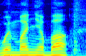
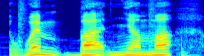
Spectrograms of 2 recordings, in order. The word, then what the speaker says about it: Wembanyama: Deuxième news de la semaine concerne Wemby, le prodige de NBA français, qui est l'athlète Victor Wembanyama. Wembanyama. Voilà, je crois que j'ai mal prononcé son nom.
